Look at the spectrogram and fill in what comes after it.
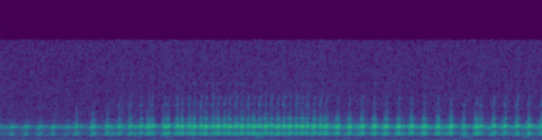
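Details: Several tree frogs in an April night pond chorus in north-east Italy, their fast, overlapping croaks merging into a dense, pulsing rattle that swells after the first second; mole crickets trill faintly beneath.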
